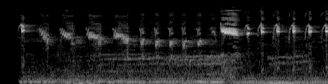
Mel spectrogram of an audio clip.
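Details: Long-tailed shrike singing: a run of chirpy notes sliding downward, then a sharper burst and a string of short, bright, evenly spaced high tweets near the end.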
